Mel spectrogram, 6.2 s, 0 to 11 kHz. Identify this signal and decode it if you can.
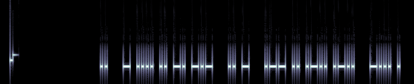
Morse code, heard as a keyed tone, about 34 wpm, 700 Hz. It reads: I THINK IT WILL BE
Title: Sets of 5 Words Encore2 35wpm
